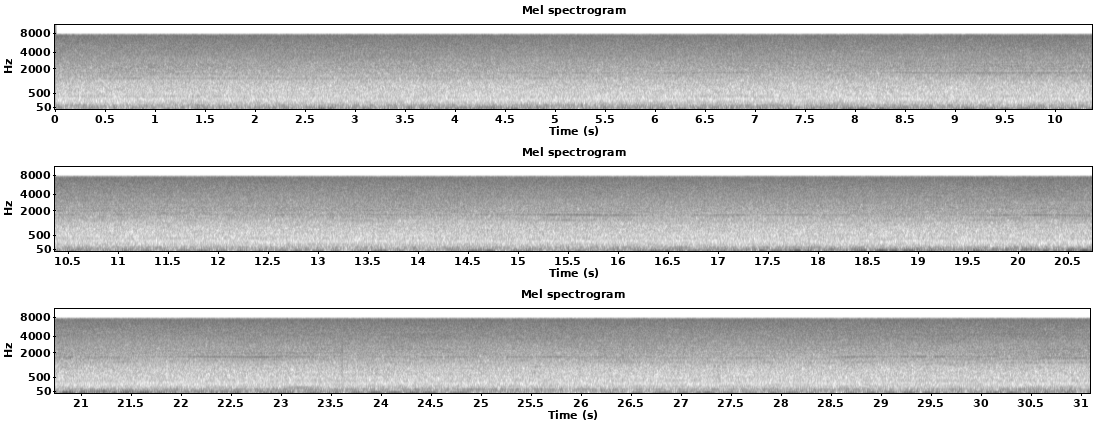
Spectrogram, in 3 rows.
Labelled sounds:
15.5	15.7	vessel noise, 1.6 to 1.7 kHz
22.1	22.4	vessel noise, 1.6 to 1.8 kHz
28.6	29.0	vessel noise, 1.6 to 1.8 kHz

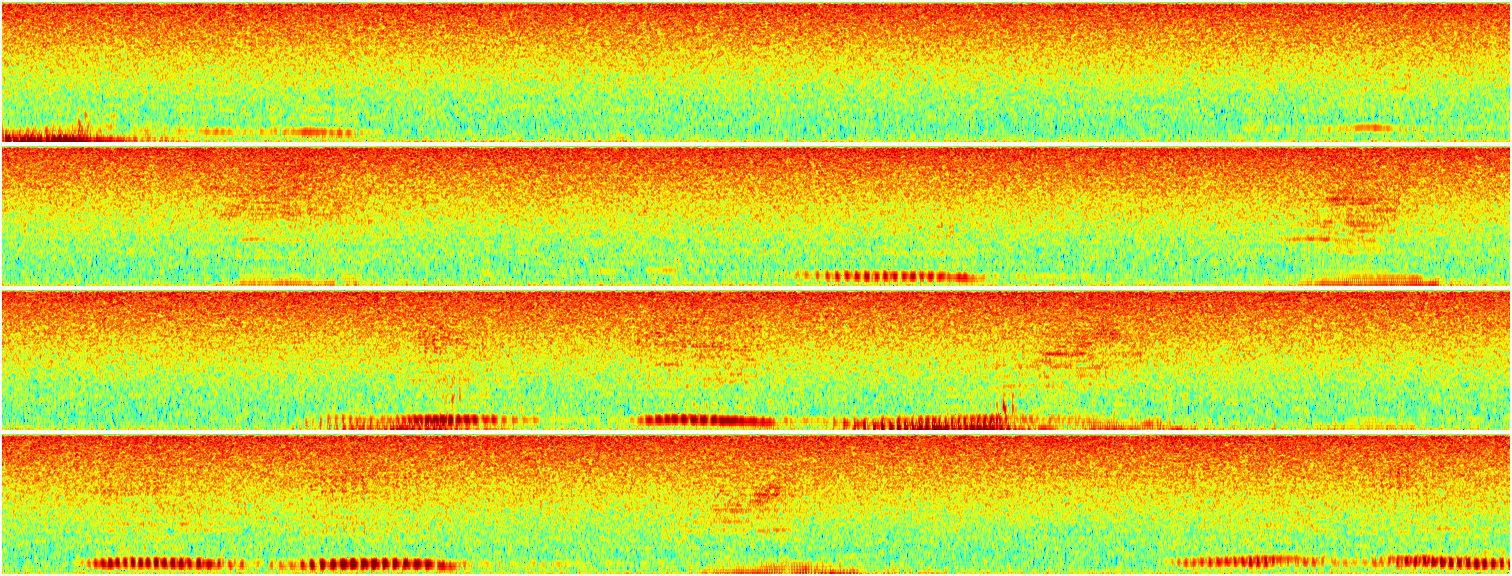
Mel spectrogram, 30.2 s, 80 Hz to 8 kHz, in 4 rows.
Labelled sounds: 13.9	14.2	humpback whale, 0.99 to 1.2 kHz
20.3	20.5	humpback whale, 2.1 to 2.3 kHz

